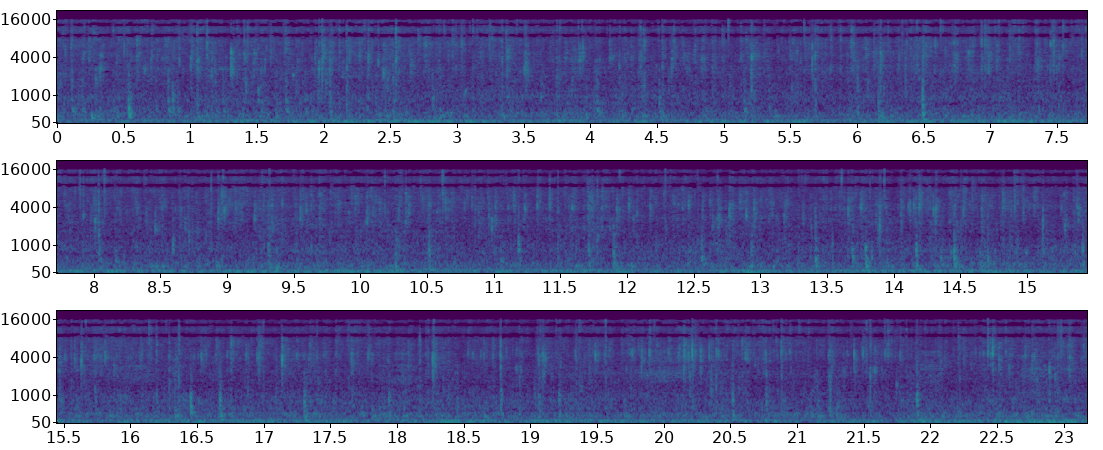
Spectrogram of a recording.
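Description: Rain falling steadily, with many small drips ticking throughout, as a heavy thunderstorm eases off.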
